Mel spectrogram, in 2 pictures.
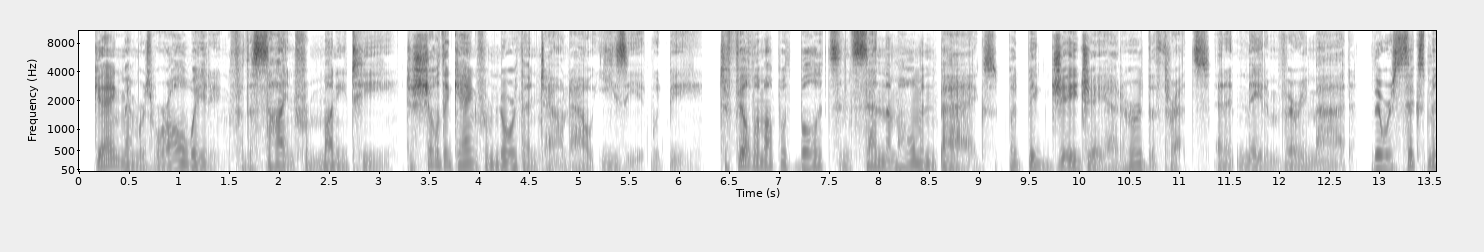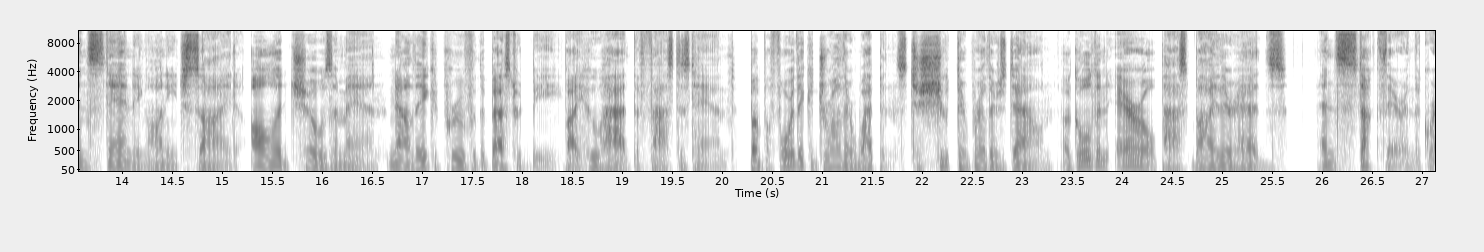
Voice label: Storyteller

